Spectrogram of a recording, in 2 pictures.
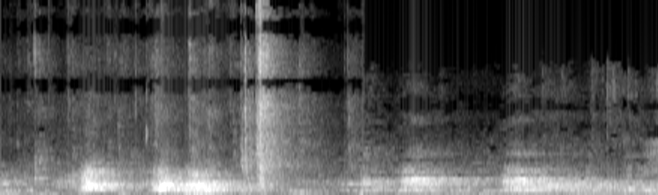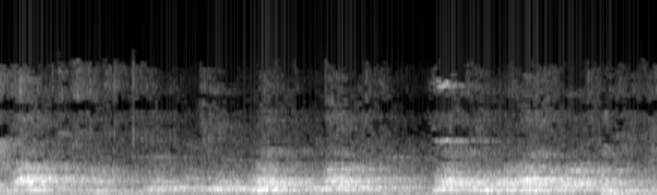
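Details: Male Australian Shepherd awaiting adoption, an active dog that barks to warn when something isn't right; a few sharp barks in the first seconds, then human speech and murmuring voices carry on through the rest.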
